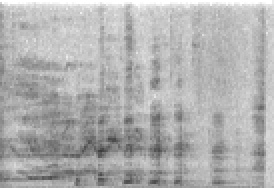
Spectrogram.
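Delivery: long high, airy laugh; high-pitched burst of laughing; real laughter. Real, not acted. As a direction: crack up at your own joke. Laughs at own fish comparison.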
